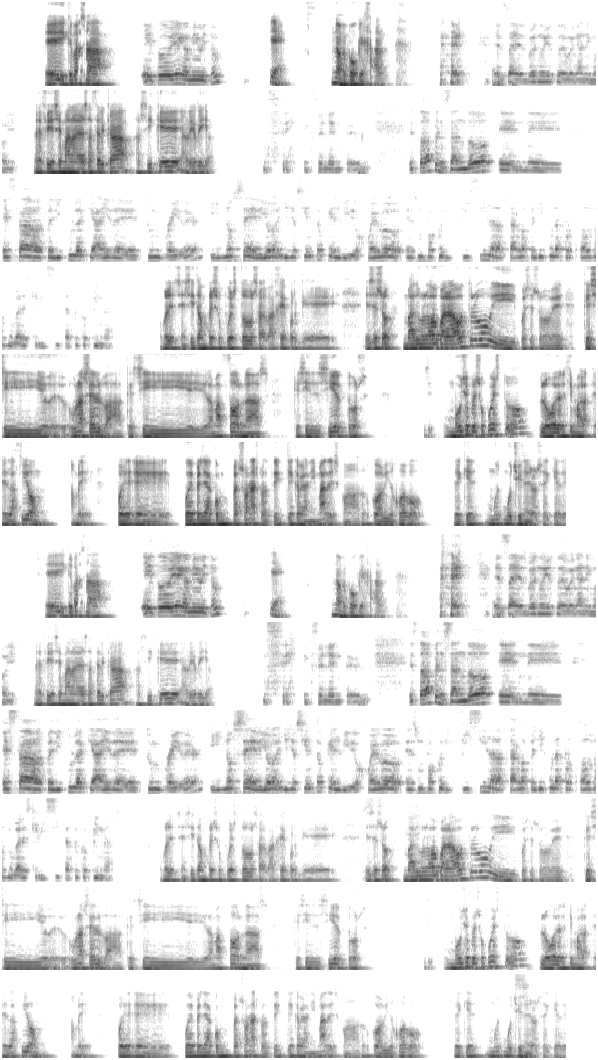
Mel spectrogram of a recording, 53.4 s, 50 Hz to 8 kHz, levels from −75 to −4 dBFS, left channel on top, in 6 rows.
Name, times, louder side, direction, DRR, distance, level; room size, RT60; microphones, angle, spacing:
voice 1, 0.6-1.7 4.0-4.3 4.9-6.1 7.4-7.5 9.4-12.1 29.1-39.6 40.0-41.2 42.0-45.3 45.6-46.0 46.3-50.9 51.3-53.0, left 6 dB, 85° left, 0.5 m, -29 dB
voice 2, 2.1-3.3 6.6-9.1 12.8-17.3 17.8-28.4 32.2-32.3, right 2 dB, 50° right, 2.6 m, -37 dB
head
